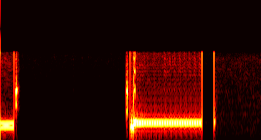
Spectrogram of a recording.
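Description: Telephone transfer tone as a bank call is passed to the quality department: a short beep, a pause, a longer steady mid-pitched tone, then one brief final blip.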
